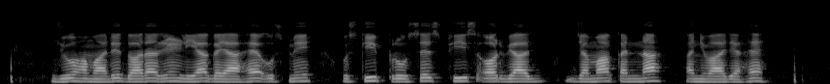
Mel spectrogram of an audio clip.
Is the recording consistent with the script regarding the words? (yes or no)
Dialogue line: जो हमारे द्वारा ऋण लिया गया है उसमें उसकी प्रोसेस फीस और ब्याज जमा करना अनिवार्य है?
yes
